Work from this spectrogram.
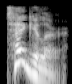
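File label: "tegular", British English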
